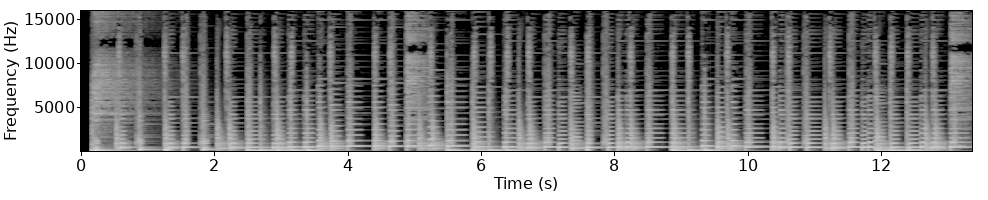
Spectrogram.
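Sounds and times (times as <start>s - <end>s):
Afghan music: 0.1s - 13.3s.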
